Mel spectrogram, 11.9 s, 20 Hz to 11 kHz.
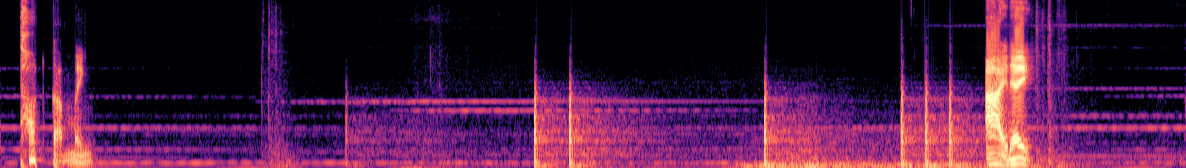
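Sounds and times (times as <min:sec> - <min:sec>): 
speech: 0:00.3 - 0:01.0, 0:09.9 - 0:10.4
knocking on a door: 0:05.3 - 0:06.2, 0:07.6 - 0:08.0, 0:09.0 - 0:10.8.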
